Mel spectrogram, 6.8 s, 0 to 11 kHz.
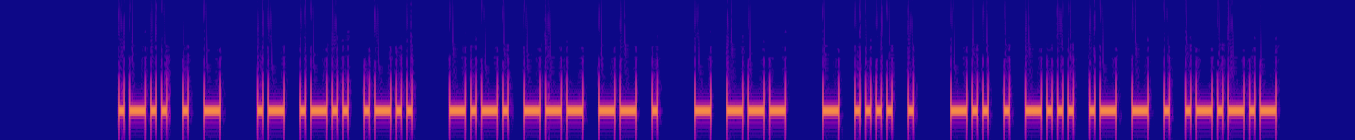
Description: Morse code, heard as a keyed tone, about 46 wpm, 700 Hz. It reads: LET ALL COME TO THE DEBATE.
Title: Sentences from Top 1100 Words 45wpm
